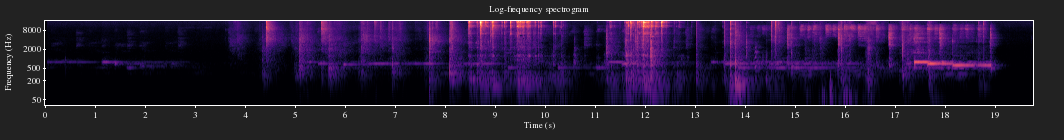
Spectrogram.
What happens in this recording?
I was in the hallway and hear the phoneringing so I walk towards the door and using the key I opened the door and cut the call.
